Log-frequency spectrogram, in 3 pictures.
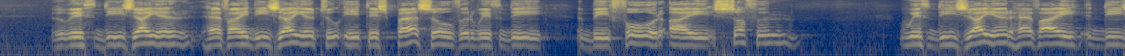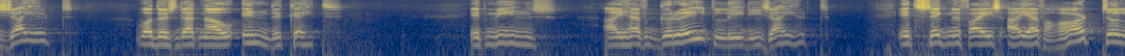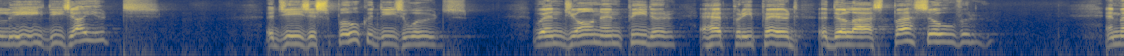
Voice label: Sermon; The Desire of the Spiritual Bride; song of solomon 1 2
